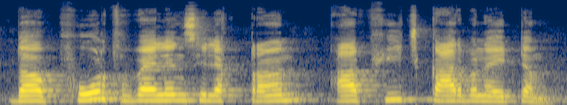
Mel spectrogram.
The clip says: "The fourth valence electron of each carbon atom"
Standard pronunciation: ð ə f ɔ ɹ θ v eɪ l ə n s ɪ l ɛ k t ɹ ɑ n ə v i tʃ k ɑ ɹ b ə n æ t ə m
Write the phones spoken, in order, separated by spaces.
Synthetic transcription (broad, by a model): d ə p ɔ ɹ t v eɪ l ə n s ɪ l ɛ k t ɹ ɑ n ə p i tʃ k ɑ ɹ b ə n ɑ t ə m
